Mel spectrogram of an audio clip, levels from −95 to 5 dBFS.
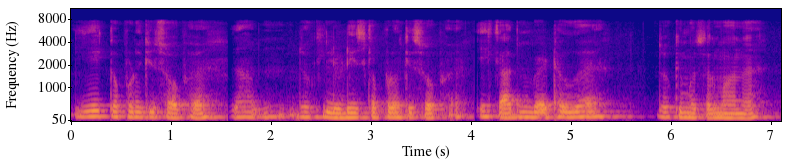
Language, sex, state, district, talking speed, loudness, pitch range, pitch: Hindi, male, Bihar, East Champaran, 170 wpm, -26 LUFS, 135-155 Hz, 150 Hz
